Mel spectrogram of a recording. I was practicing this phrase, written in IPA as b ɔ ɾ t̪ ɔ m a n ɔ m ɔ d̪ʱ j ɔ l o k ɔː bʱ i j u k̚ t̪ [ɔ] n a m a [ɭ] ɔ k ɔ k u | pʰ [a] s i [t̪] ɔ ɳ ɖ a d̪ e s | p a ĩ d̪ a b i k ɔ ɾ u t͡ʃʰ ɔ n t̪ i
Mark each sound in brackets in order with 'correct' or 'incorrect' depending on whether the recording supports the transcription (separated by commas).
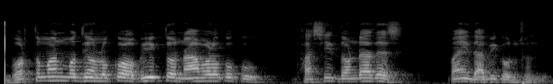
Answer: correct, correct, correct, incorrect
